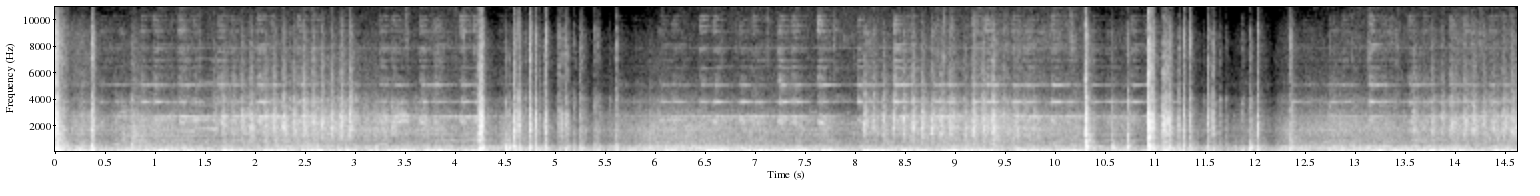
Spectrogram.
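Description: Aerial fireworks going off: a sharp bang right at the start, bangs and crackling around four to five seconds in, then a cluster of bangs between about ten and twelve seconds. Steady music and crowd noise carry on underneath.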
